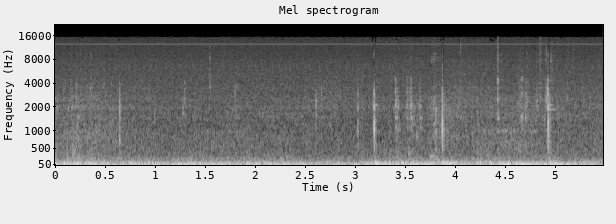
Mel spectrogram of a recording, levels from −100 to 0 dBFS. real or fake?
real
